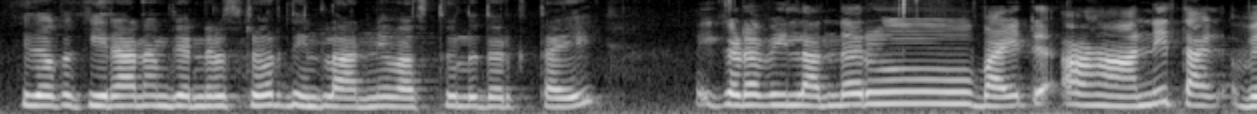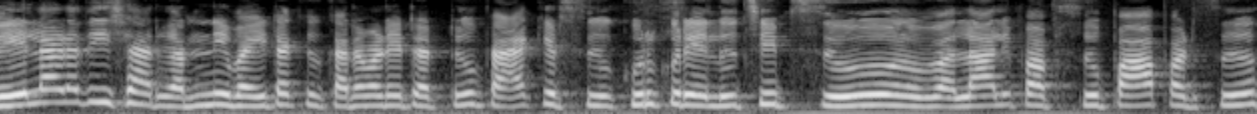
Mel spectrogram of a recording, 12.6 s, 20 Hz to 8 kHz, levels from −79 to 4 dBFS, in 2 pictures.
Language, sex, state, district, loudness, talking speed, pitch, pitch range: Telugu, female, Telangana, Nalgonda, -13 LUFS, 105 wpm, 260 Hz, 250-280 Hz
